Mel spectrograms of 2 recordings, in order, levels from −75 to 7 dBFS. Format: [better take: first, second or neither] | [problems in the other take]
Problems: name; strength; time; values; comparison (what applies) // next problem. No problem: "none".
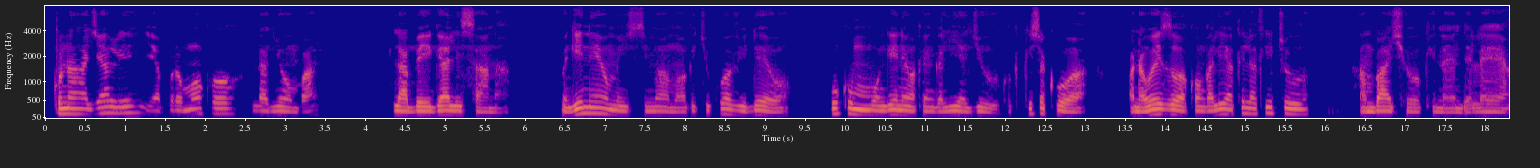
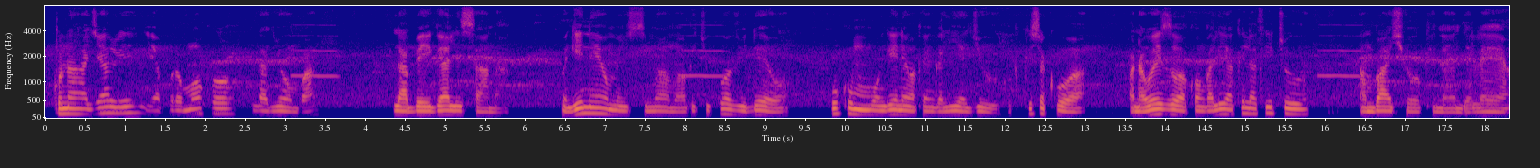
first | background sound (Water + Wind instrument, woodwind instrument); 17 dB below the speech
